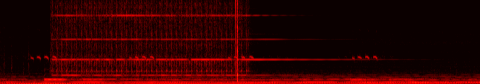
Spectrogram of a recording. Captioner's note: rings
